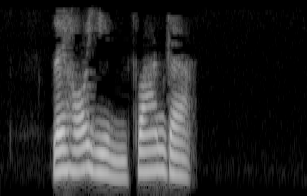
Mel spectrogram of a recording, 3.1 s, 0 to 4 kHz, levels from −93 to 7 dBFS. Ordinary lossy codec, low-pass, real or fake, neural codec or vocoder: MP3, 16 kbps; 3.6 kHz; fake; vocoder, 24 kHz, 100 mel bands, Vocos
